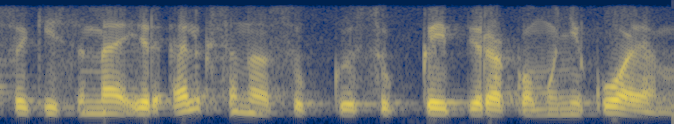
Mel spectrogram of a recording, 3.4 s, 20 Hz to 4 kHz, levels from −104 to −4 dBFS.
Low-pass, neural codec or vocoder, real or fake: 3.6 kHz; none; real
